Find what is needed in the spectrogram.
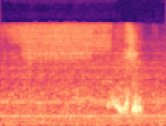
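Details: A steady airy hiss, then a brief whooshing puff of air, from the speaker's own ventilator: home mechanical ventilator breath cycle.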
